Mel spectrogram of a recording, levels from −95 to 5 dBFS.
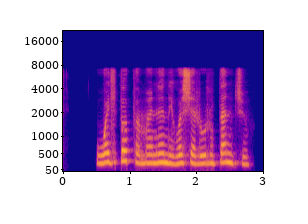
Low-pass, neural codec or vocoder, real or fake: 7.2 kHz; codec, 16 kHz, 0.8 kbps, ZipCodec; fake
